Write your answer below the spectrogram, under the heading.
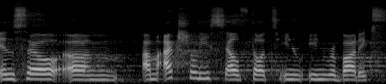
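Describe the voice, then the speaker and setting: A woman speaks with a French accent. Her pitch is fairly high, and her pace is moderate. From France. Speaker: robotics company co-founder and CTO. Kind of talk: conference talk. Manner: halting, many fillers.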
